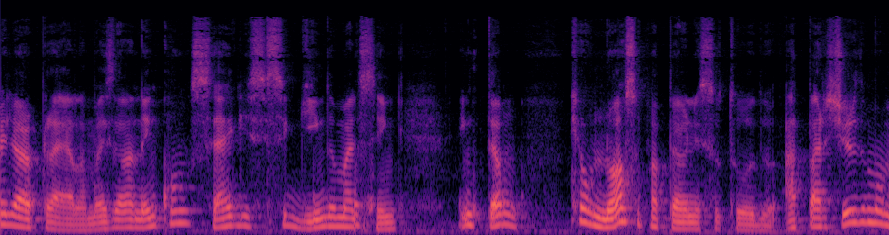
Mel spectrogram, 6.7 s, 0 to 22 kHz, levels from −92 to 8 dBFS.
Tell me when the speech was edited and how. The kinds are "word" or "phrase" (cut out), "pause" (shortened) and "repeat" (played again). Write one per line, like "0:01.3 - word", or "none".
0:02.0 - word
0:02.7 - word
0:04.3 - word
